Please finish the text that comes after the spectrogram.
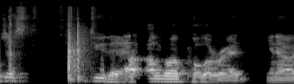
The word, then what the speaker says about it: Polo Red: because I like the Polio Red. Yeah, I said polio. I said it wrong on purpose, people. Polio Red. Yeah, it's Polo Red.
